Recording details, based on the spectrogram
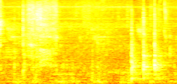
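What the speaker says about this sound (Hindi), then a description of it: "ये गुड़ भी इसी तरह मैंने अंदर ही डाल दिया है" Jaggery and other ingredients go into a steel pot with a few clattering metallic knocks and scrapes near the end, over a low background hiss.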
